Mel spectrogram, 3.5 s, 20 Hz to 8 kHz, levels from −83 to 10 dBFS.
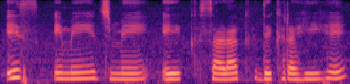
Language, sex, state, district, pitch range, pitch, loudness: Hindi, female, Madhya Pradesh, Bhopal, 205-230 Hz, 215 Hz, -15 LUFS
